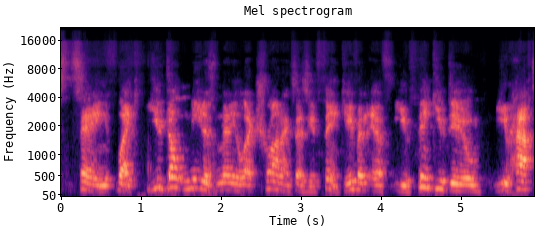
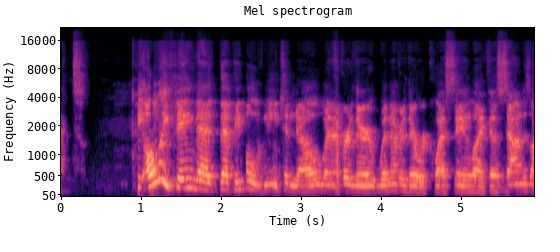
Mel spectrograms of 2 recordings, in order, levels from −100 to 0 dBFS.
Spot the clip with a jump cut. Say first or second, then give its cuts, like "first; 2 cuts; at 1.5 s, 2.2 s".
second; 1 cut; at 1.0 s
